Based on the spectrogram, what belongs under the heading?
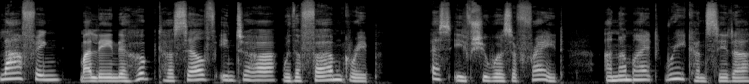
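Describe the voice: Read aloud plainly with ordinary pitch variation, the clip has a quiet background.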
